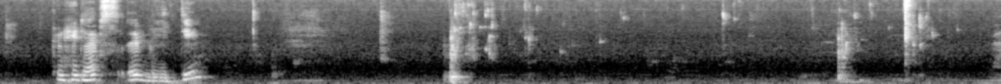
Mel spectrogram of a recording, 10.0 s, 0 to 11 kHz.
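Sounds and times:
faint drips and squishes: 2.4s - 10.0s
water splash: 4.4s - 5.5s, 8.3s - 9.6s.

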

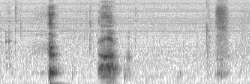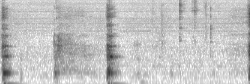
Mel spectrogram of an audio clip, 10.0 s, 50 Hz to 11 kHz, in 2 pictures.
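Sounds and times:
breathing: 0.6s - 1.0s, 6.1s - 7.0s, 9.5s - 10.0s
person hiccuping: 1.0s - 1.3s, 5.0s - 5.4s, 7.1s - 7.5s.

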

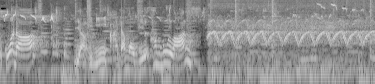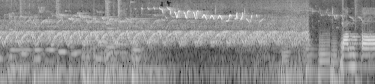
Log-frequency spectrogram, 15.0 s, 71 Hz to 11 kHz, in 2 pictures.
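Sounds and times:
ambulance siren yelping: 0.0s - 1.5s, 3.9s - 13.9s
road traffic rumble: 0.0s - 14.3s
high warbling siren tone: 4.0s - 13.8s.

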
